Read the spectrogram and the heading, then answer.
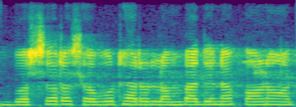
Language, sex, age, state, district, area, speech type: Odia, female, 30-45, Odisha, Kalahandi, rural, read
